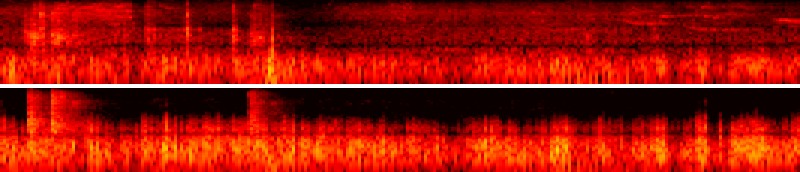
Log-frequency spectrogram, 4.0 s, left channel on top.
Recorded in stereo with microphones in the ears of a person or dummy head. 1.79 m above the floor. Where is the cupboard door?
75° right (ahead or behind), 2.5 m.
